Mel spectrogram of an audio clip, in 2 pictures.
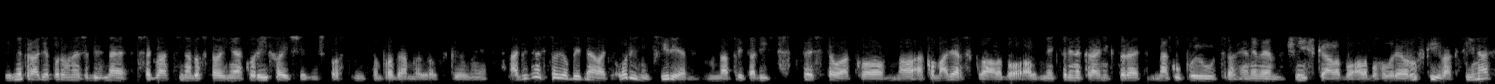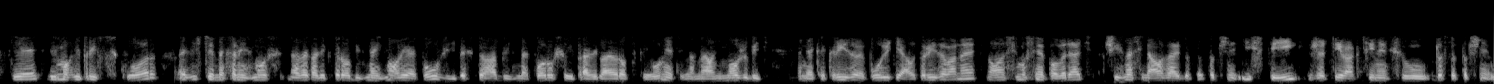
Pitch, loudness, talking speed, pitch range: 110 Hz, -23 LUFS, 195 wpm, 95-125 Hz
